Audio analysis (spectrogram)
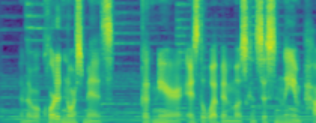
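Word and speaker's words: Gungnir: Nordic, Gugnir, Old Norse Gugnir swaying, pronounced Gugnir, is the name of the mighty spear that belongs to the old god Odin.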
